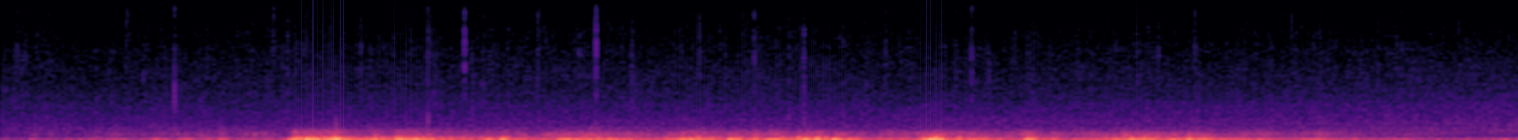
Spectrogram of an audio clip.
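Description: Thunder rumbling. It breaks in suddenly about a second and a half in, rolls on in several deep surges, and dies away near the end.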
